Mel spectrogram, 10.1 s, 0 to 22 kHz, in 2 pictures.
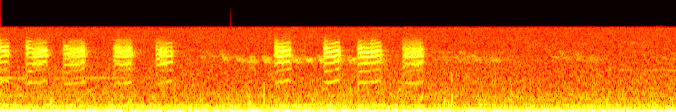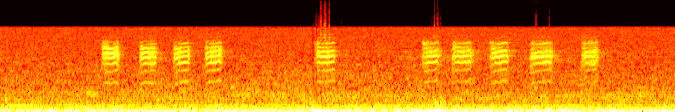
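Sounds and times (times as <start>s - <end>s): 
Chinese grassbird subspecies sinicus rasping alarm calls in Shanli, Guangxi, China: 0.0s - 3.7s, 5.8s - 6.8s, 7.4s - 9.7s
low rumbling background noise: 0.0s - 10.1s.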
